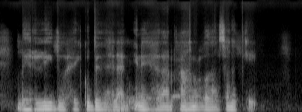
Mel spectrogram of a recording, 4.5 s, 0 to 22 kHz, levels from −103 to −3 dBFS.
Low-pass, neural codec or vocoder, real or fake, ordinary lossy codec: none; codec, 44.1 kHz, 2.6 kbps, DAC; fake; none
